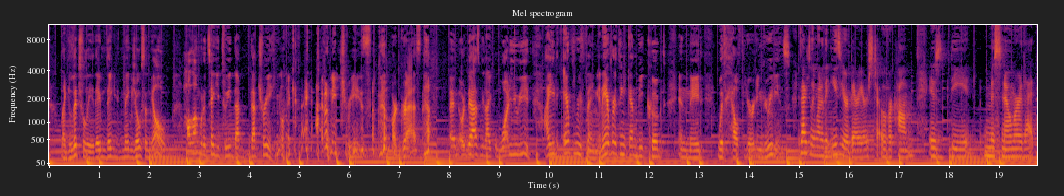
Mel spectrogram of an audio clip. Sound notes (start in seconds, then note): 4.7 laughs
